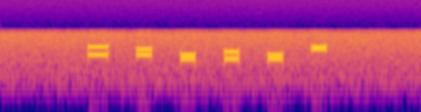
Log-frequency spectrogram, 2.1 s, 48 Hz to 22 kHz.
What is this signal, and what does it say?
Multi-frequency trunk signalling (R1, as on North American trunks), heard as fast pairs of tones, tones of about 80 ms. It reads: KP 9353 ST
